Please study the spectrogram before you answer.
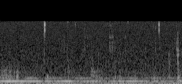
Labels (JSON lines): {"label": "anthrophony, boat engine", "recorder": "SoundTrap 300"}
